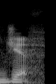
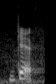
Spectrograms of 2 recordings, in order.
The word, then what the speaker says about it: gif: stands for graphic oh the person the person who came up with that word says jiff really but he is wrong yeah it's a hard g gif it's it's yeah it's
